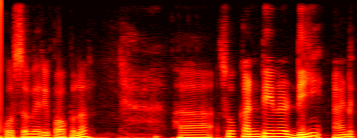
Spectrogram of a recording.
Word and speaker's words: containerd: So cri-containerd nobody will pronounce, but container D.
